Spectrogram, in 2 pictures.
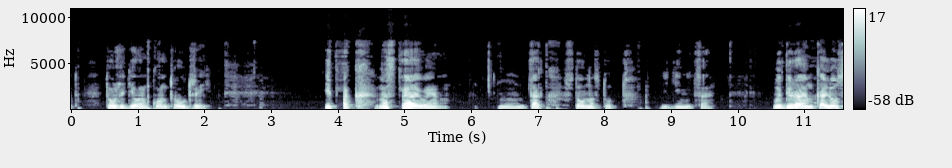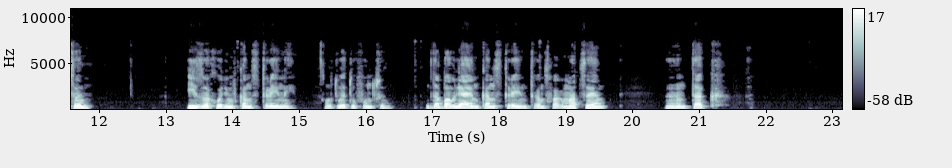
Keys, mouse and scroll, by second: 1.1 ctrl+j, 2.7 middle click, 7.0 KP_3, 8.3 KP_1, 10.0 click, 10.6 middle click, 13.9 click, 22.5 click.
